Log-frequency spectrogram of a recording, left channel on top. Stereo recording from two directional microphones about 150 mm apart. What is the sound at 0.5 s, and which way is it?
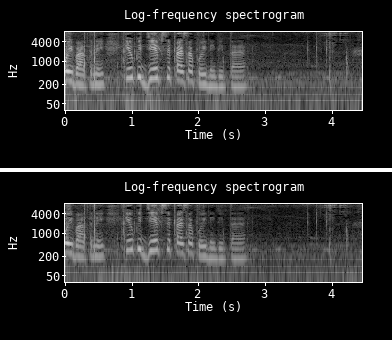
Speech, 30° right (ahead or behind).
